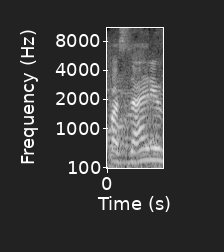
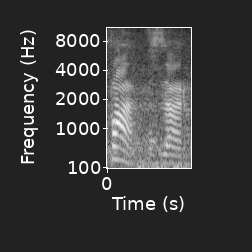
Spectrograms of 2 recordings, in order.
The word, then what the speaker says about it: пазар: Мы опять на фермерском базаре в Варне. Обращаю ваше внимание, по-болгарски правильно говорить все-таки «пазар», а не «базар», как у нас в России.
